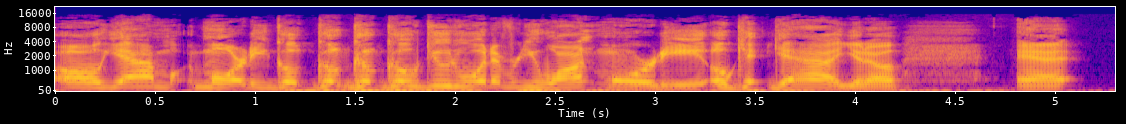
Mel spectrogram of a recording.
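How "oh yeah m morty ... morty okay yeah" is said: stuttering, crazed and high-pitched. Retelling a Rick and Morty scene: imitating Rick acting crazy. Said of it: "Rick's acting all crazy, and he's like".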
